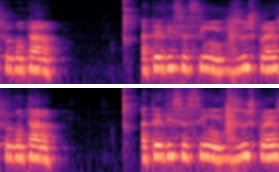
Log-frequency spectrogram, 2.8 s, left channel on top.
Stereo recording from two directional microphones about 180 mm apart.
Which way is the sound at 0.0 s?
35° right (ahead or behind).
